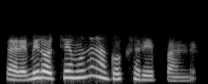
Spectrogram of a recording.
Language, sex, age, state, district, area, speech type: Telugu, female, 18-30, Telangana, Nizamabad, urban, conversation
